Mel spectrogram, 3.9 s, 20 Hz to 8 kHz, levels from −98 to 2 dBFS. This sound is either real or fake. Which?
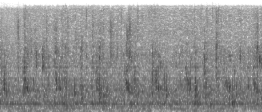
real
